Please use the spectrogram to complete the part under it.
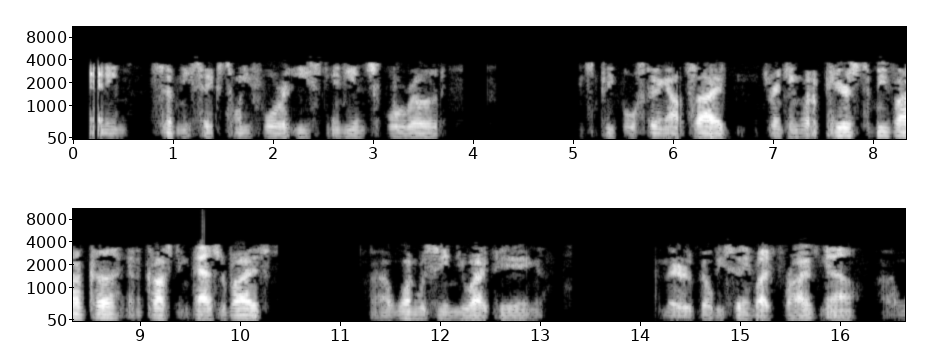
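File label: Scottsdale Police South Dispatch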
